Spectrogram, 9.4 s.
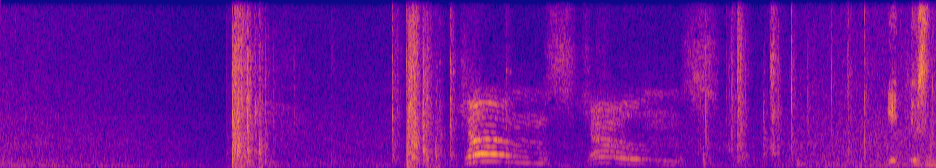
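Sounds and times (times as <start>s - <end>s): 
door being shut: 2.3s - 2.8s, 3.9s - 4.6s
speech: 5.5s - 7.1s, 8.9s - 9.3s.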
